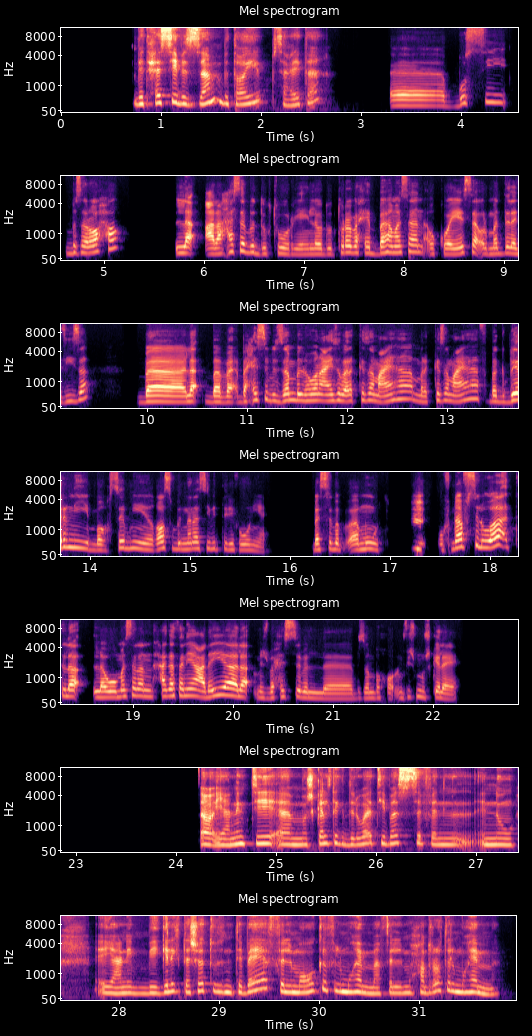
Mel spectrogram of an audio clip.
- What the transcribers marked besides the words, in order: other background noise
- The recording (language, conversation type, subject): Arabic, advice, إزاي إشعارات الموبايل بتخلّيك تتشتّت وإنت شغال؟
